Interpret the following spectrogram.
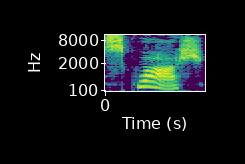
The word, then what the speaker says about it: squash: English vocabulary word of the day squash from espresso english. net first let's work on the pronunciation SQ sounds like in the word square the letter A has the a sound like in father and wash and the final sh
